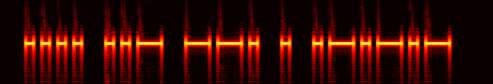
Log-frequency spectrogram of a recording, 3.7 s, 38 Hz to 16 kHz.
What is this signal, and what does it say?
Morse code, heard as a keyed tone, about 20 wpm, 700 Hz. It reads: HUGE.
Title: Sentences with 5-Word Phrases - 20wpm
